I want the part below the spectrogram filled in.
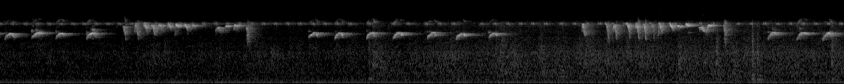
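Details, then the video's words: Kinoi song used as a training recording for songbirds: runs of quick, high upslurred chirps repeated in series, broken by brighter twittering bursts, over a steady high-pitched tone. "burung masteran kinoi gacor"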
